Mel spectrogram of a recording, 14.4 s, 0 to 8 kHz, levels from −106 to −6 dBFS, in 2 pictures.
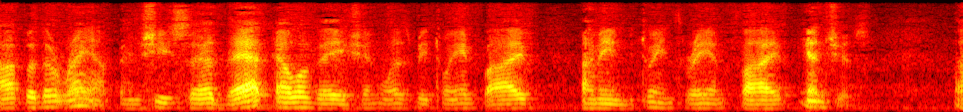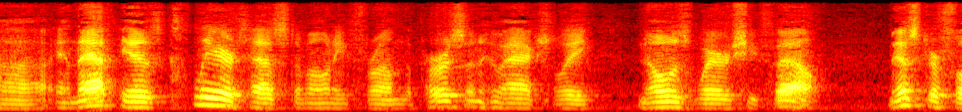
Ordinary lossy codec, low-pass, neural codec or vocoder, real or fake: AAC, 48 kbps; 7.2 kHz; none; real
